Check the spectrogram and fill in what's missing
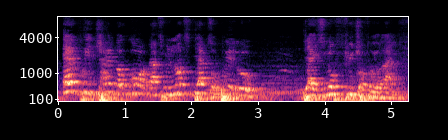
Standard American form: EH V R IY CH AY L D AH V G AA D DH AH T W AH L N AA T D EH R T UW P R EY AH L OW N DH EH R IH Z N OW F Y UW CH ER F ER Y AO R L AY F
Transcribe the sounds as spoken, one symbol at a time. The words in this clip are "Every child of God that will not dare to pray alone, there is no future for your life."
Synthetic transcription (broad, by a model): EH V R IY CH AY D AH V G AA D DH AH T W AH L N AA T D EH T UW P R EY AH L OW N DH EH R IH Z N OW F Y UW CH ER F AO Y AO L AY F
